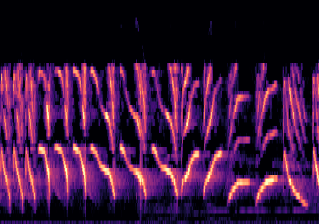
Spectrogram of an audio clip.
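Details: Canary singing in a high-and-low style, used to coax silent canaries into rolling quickly; dense run of quick descending whistled notes repeated several times a second, ending in upswept and falling slurs.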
